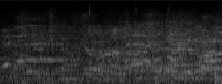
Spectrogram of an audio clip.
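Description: Several overlapping voices calling out and chattering across a soccer pitch during live play, with no single clear word.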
